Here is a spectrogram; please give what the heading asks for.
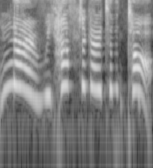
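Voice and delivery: put-on bratty, very high British child voice. Retelling what you said as a child to a scared companion, extra British child voice. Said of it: "I like your extra British child voice".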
